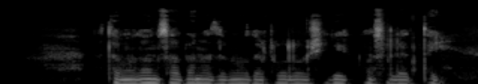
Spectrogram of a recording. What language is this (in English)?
Pashto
